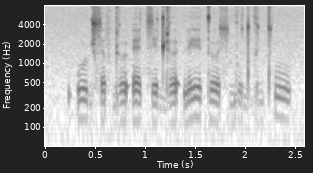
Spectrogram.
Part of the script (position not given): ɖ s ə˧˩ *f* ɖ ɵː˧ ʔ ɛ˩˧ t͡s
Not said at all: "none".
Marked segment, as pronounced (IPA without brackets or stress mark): f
